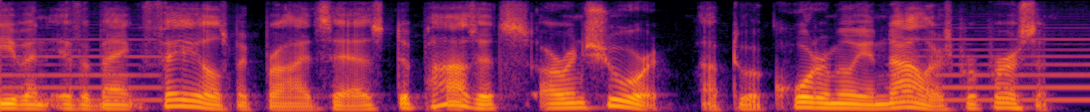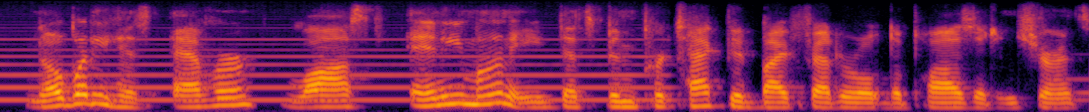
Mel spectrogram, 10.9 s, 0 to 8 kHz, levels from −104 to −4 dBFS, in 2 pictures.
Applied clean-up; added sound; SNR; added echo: none; Wind instrument, woodwind instrument; 17 dB; none.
